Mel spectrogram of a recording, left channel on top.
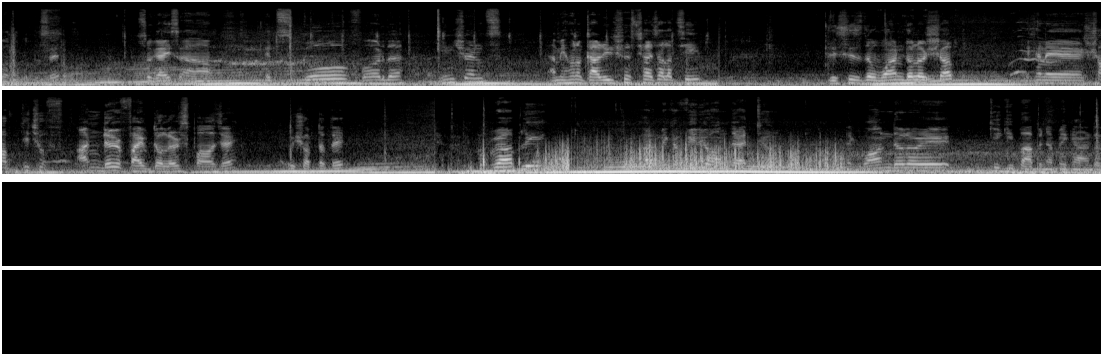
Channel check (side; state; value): right; silent; 68 dB below the other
